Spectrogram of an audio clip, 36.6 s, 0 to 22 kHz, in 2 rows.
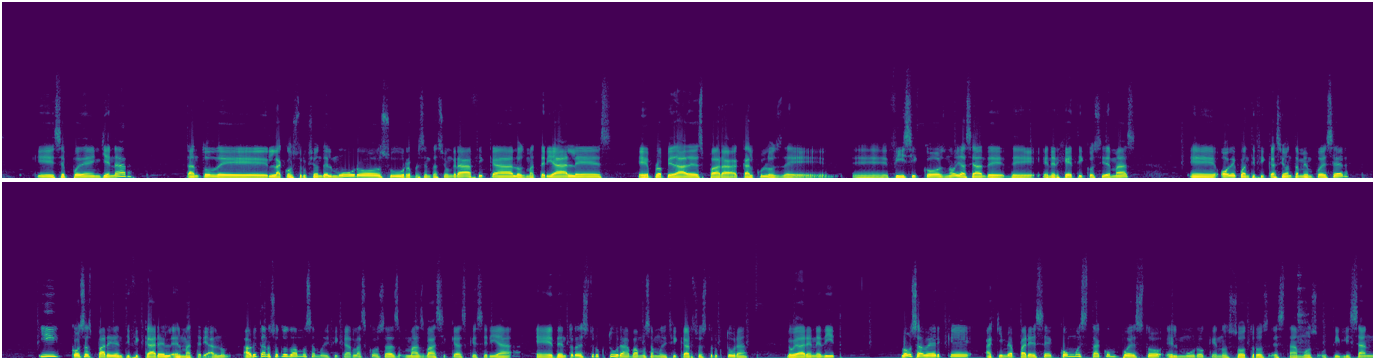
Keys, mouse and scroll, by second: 6.2 middle click, 6.2 scroll down 2, 12.6 middle click, 12.6 scroll down 2, 15.1 scroll down 1, 20.7-21.3 scroll up 2, 22.8 click, 28.7 click.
